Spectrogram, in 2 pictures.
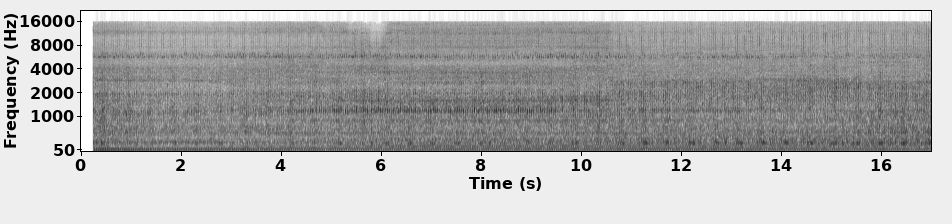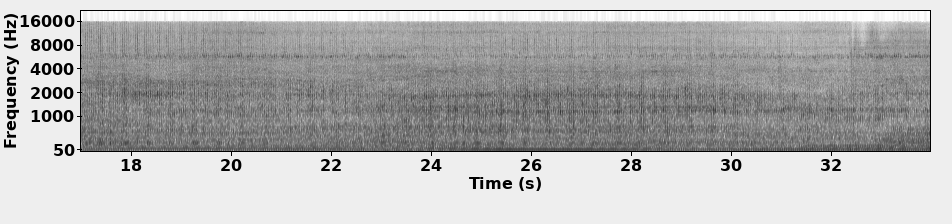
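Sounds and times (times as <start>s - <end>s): diesel engine running: 0.2s - 33.9s
regular engine noise: 0.2s - 33.9s.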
